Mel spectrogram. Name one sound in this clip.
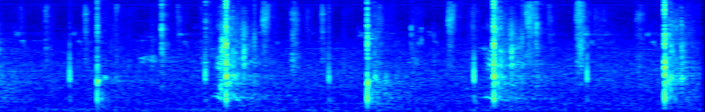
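Tennis balls are struck sharply with rackets in a rally.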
